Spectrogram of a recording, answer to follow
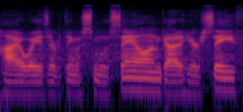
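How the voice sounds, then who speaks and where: A man with a normal speaking voice talks at a fairly quick pace with fairly even intonation, and light background noise is audible. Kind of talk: casual vlog chat. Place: street. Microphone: phone near.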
